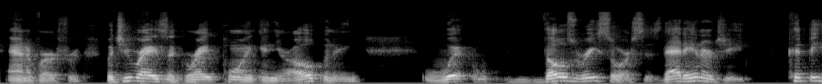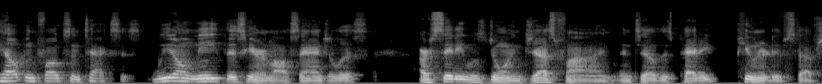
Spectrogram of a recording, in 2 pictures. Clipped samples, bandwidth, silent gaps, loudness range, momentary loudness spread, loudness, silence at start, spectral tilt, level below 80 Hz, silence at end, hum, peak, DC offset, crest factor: under 0.1%; 12.5 kHz; none; 2 LU; 14 LU; -20 LUFS; 0.1 s; -6 dB/octave; -54 dBFS; 0 s; none; -2 dBFS; 1%; 18 dB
